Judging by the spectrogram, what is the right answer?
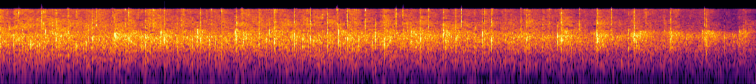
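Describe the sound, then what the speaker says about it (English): A church congregation at St Georges Church, Stamford applauds in a long, even, continuous round of clapping from many hands, filling the room at a steady level throughout. "Can we give them a round of applause?"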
